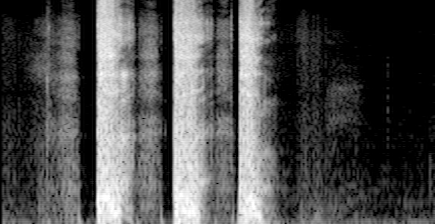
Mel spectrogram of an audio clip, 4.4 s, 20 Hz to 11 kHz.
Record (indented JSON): {
  "three_cough_length": "4.4 s",
  "three_cough_amplitude": 32768,
  "three_cough_signal_mean_std_ratio": 0.39,
  "survey_phase": "beta (2021-08-13 to 2022-03-07)",
  "age": "18-44",
  "gender": "Male",
  "wearing_mask": "No",
  "symptom_none": true,
  "smoker_status": "Ex-smoker",
  "respiratory_condition_asthma": false,
  "respiratory_condition_other": false,
  "recruitment_source": "REACT",
  "submission_delay": "22 days",
  "covid_test_result": "Negative",
  "covid_test_method": "RT-qPCR",
  "covid_ct_value": 46.0,
  "covid_ct_gene": "N gene"
}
